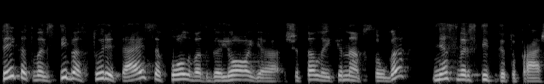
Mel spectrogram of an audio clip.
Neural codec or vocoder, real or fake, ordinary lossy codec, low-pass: none; real; Opus, 24 kbps; 7.2 kHz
